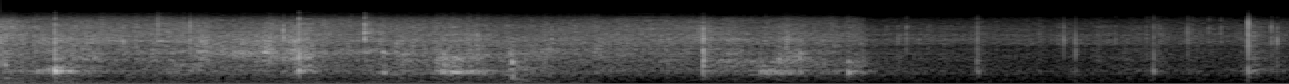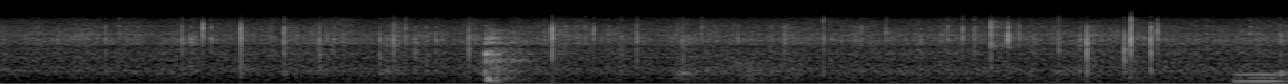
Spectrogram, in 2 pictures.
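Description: Beef stir-frying in satay sauce over medium heat: sizzling, with a utensil stirring and scraping in the pot for about the first three seconds, then a quieter sizzle with scattered pops and crackles.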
